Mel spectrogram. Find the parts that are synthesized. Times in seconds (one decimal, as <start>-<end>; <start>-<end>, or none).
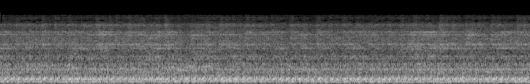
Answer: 0.9-1.6; 2.0-5.3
